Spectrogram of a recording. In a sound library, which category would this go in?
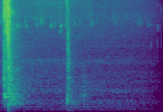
Sound effects > Other mechanisms, engines, machines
